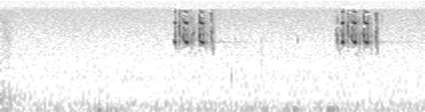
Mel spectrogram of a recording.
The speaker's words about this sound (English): Oh, that's supposed to be crickets. I meant the trombone, guys.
